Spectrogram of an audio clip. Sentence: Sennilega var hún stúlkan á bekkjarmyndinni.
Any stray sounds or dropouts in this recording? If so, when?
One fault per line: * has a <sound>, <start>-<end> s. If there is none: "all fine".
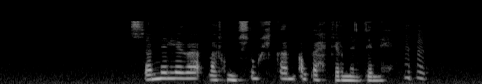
* has a laugh, 4.0-4.3 s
